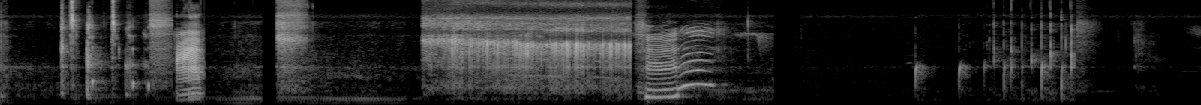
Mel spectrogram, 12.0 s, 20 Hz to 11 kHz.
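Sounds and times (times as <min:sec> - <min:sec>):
short vocal hiss: 0:04.2 - 0:06.3
mouth clicks and pops: 0:09.1 - 0:11.0.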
